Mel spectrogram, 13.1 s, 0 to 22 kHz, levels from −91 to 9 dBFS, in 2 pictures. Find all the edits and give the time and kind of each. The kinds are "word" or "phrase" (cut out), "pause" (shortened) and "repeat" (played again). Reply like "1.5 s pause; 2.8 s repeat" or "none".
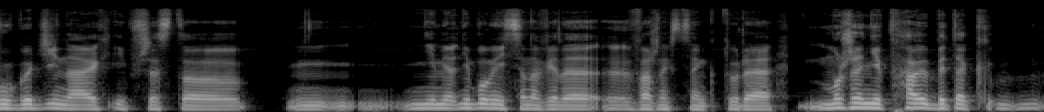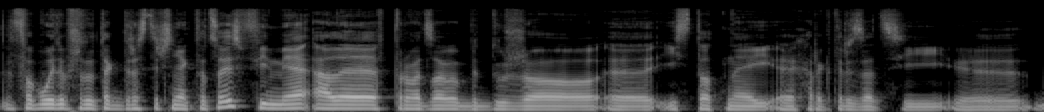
4.9 s pause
